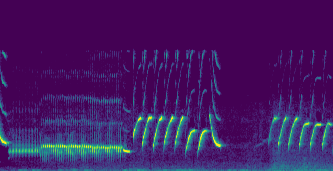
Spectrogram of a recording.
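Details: Canary singing for training, a buzzy sustained trill followed by rapid rising-then-falling chirps repeated in series, a short silence, and another run of chirps.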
